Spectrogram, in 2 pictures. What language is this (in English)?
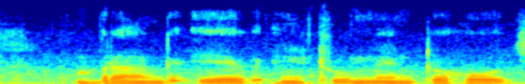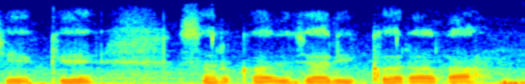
Bhojpuri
